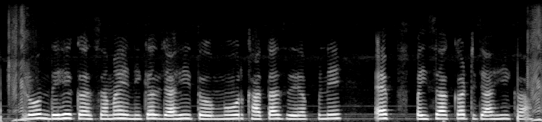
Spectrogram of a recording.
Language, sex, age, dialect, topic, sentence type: Chhattisgarhi, female, 25-30, Northern/Bhandar, banking, question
